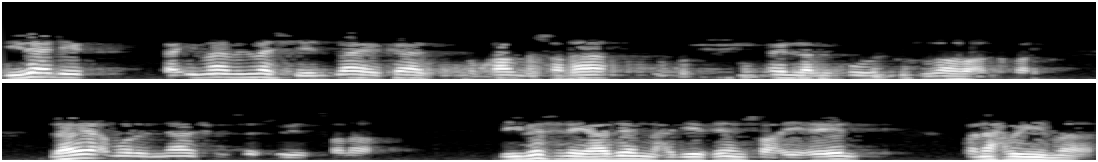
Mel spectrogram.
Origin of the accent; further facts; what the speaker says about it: Syria; هذه عندنا في الشام في سوريا مشهور هذا الحديث، وجئت هنا وسمعته أيضا وهكذا.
